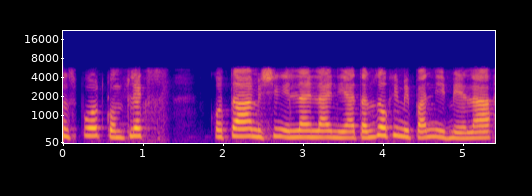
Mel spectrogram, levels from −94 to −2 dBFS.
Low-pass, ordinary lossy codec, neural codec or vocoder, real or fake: 5.4 kHz; Opus, 32 kbps; none; real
